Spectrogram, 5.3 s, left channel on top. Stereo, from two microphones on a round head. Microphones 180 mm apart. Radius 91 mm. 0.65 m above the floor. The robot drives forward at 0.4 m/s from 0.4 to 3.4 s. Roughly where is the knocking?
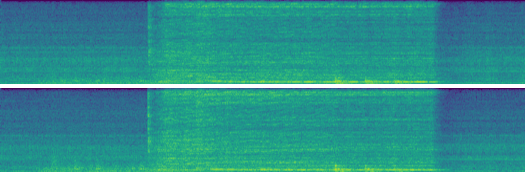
Right.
